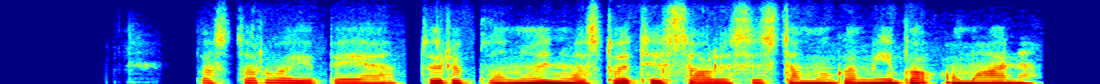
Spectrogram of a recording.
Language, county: Lithuanian, Kaunas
